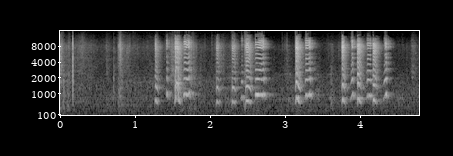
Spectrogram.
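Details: An 8-week-old male Bull Terrier puppy snores while asleep indoors. Its breaths make high, squeaky, whistling nasal bursts in short clusters, repeating roughly every half second to second with quiet pauses between.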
